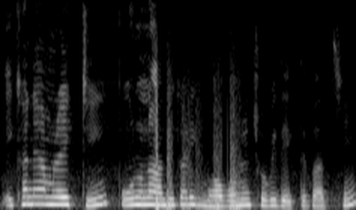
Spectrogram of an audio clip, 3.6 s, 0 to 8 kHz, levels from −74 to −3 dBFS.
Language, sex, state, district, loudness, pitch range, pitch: Bengali, female, West Bengal, Purulia, -22 LUFS, 210-250 Hz, 230 Hz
